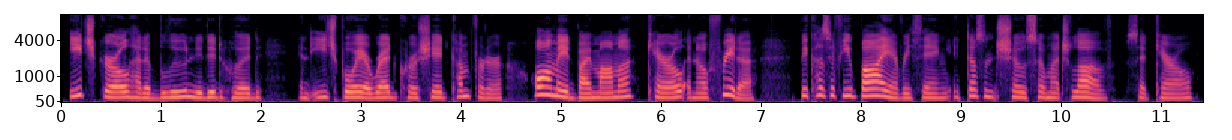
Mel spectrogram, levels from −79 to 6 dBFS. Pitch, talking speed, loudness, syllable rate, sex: 205 Hz, 180 wpm, -20 LUFS, 3.3 syllables/s, female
